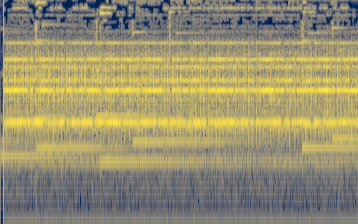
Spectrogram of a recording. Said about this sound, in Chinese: 电话响了。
